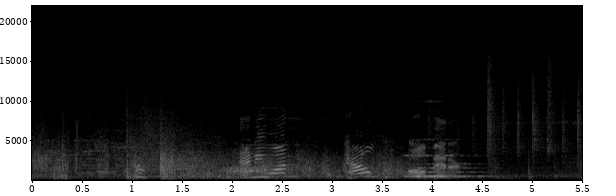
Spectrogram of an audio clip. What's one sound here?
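Spell effects from a fantasy video game fight whoosh and chime in bursts.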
